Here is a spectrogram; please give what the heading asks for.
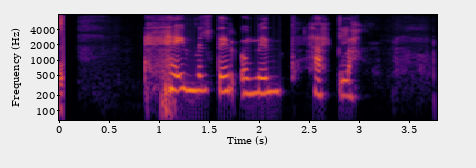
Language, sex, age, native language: Icelandic, female, 30-39, Icelandic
